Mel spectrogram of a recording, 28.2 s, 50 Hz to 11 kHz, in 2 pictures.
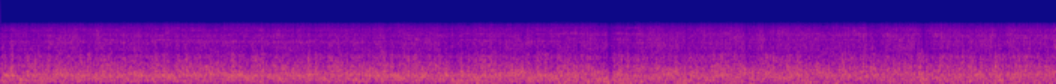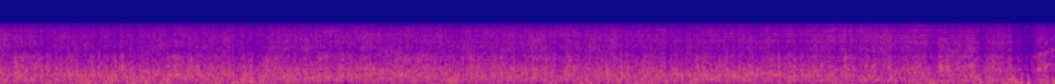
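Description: Container freight train hauled by an EF66 electric locomotive passing close by: a loud, steady rumble and clatter of the wagons' wheels on the rails.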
